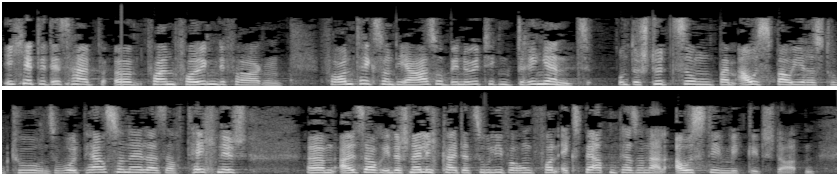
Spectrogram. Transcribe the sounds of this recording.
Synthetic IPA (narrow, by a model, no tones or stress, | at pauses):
ʔɪçhɛtədɛshalpːfoːɐʔaləmfɔlɡŋ̩dəfʁ̥aːɡŋ̩ | fʁ̥ɔntʰɛksʊntiaːzobənøːtʰɪɡŋ̩dʁɪŋənt | ʔʊntɐʃtʏt͡sʊŋb̥aɪmʔaʊsb̥aʊʔiːʁɐʃtʁ̥ʊktʰuːʁ̞ənzovoːlpʰɛɐzonɛlalsaʊxtʰɛçnɪʃʔʔalsaʊxɪndeːɐʃnɛlɪçkaɪt̚d̥eːɐt͡suːliːfəʁ̞ʊŋfɔnʔɛkspɛɐtn̩pʰɛɐzona̰ːlʔaʊsd̥eːnmɪt̚ɡ̥liːtʃta̰ːtn̩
